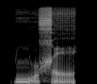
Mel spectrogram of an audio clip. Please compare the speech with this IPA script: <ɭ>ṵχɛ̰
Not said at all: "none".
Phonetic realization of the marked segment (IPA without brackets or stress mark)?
ʎ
